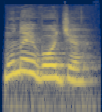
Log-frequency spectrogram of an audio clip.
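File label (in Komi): мунӧй водзӧ, Komi, female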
